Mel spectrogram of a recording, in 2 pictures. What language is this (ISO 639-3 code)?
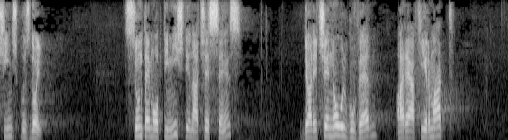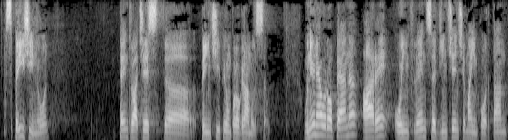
ron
